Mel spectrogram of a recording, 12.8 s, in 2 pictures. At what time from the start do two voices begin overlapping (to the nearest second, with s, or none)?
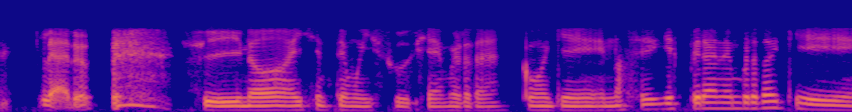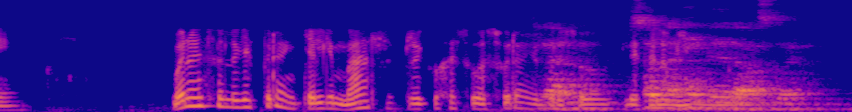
10 s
